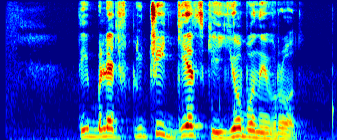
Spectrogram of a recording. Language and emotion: Russian, angry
